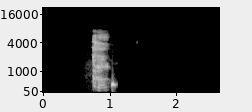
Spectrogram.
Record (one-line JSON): {"cough_length": "2.6 s", "cough_amplitude": 30513, "cough_signal_mean_std_ratio": 0.24, "survey_phase": "beta (2021-08-13 to 2022-03-07)", "age": "18-44", "gender": "Female", "wearing_mask": "No", "symptom_cough_any": true, "symptom_new_continuous_cough": true, "symptom_runny_or_blocked_nose": true, "smoker_status": "Never smoked", "respiratory_condition_asthma": false, "respiratory_condition_other": false, "recruitment_source": "Test and Trace", "submission_delay": "2 days", "covid_test_result": "Positive", "covid_test_method": "RT-qPCR", "covid_ct_value": 23.0, "covid_ct_gene": "N gene"}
